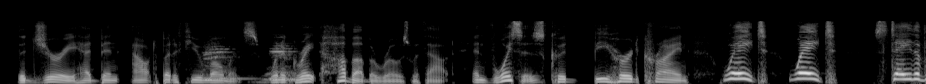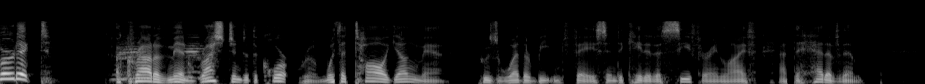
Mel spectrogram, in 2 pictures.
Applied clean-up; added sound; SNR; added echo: classical method spectral subtraction.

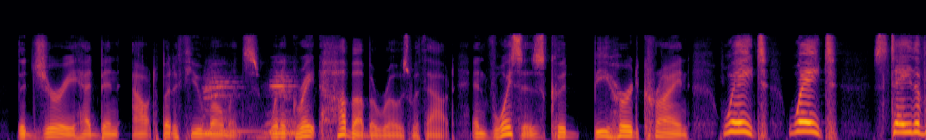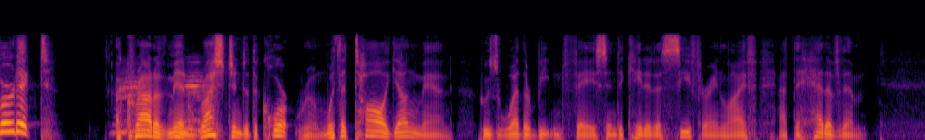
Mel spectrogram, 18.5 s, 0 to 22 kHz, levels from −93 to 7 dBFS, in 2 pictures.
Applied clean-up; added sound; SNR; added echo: none; Glass; 11 dB; none.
